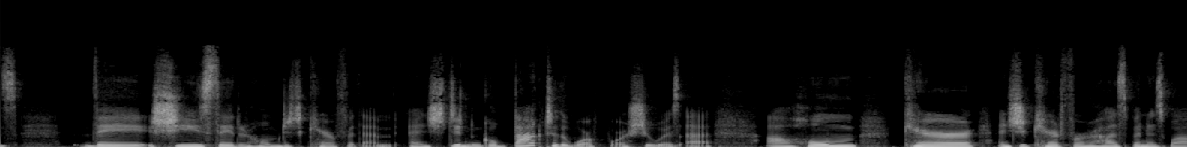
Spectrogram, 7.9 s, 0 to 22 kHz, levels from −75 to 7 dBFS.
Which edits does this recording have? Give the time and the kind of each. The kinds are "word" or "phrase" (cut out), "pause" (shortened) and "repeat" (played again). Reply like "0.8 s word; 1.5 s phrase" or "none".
none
